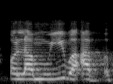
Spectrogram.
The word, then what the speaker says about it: Olamuyiwa: Olamuyiwa.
